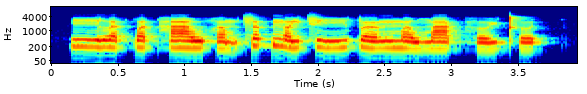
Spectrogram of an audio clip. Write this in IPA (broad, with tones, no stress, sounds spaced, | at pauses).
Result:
iː˨ l ɐ˨ t̚ p ɐ˨ t̚ h aː˨ w h ɐ˨˩ m t͡s ɐ˥ k̚ ŋ ɐ˨˥ j t͡s iː˨˥ p œː˨˧ ŋ m ɐ˨ w m aː˨ k̚ h ɵ˨˥ ɥ kʰ ɵ˧ t̚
